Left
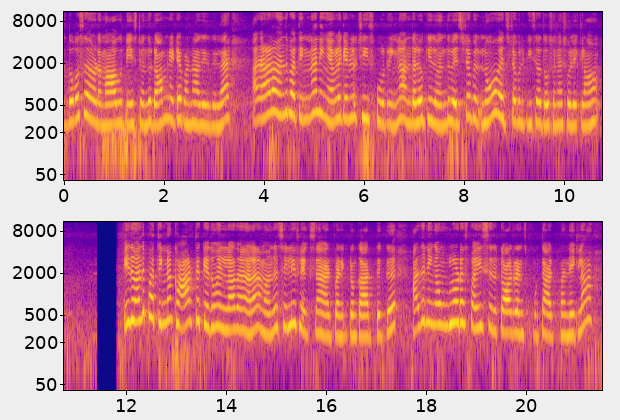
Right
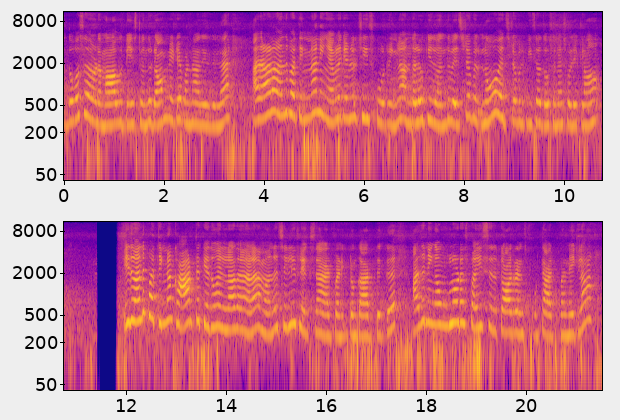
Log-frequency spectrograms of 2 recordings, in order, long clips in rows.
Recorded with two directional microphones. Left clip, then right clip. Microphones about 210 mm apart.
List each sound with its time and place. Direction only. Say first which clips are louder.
0.1 s a woman's voice: left 10 dB; 25° left (ahead or behind)
11.9 s a woman's voice: left 6 dB; 30° left (ahead or behind)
